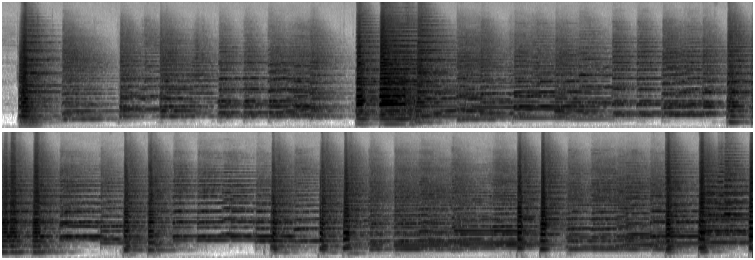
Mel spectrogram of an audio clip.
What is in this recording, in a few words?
Trombones, jazz for piano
